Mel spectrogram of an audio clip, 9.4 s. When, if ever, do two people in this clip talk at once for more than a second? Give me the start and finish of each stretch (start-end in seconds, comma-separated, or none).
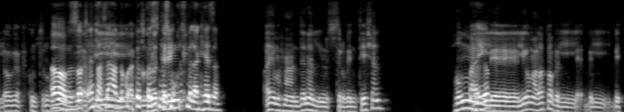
0.8-2.8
